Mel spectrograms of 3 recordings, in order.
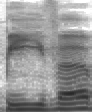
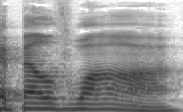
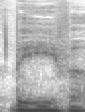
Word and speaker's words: Belvoir: There's a place that like they say it Beaver, but that's not how it's said. – Oh yeah, Belvoir. – Belvoir. Oh yeah. It is literally spelled Belvoir. Okay. As like, and then there's no confusion when you see it. That's how it looks like it's spelled. And then people give you like jip when you go there because like no, it's Beaver.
